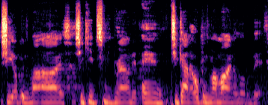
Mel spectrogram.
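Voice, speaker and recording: Speaking at a moderate pace, a man uses a high pitch with monotone, flat intonation. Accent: North Carolina. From North Carolina. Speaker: physical education teacher and football coach. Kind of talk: personal testimony talk. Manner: conversational, reflective.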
